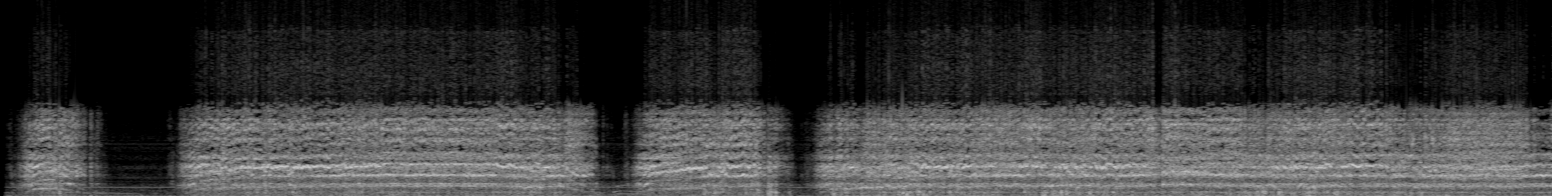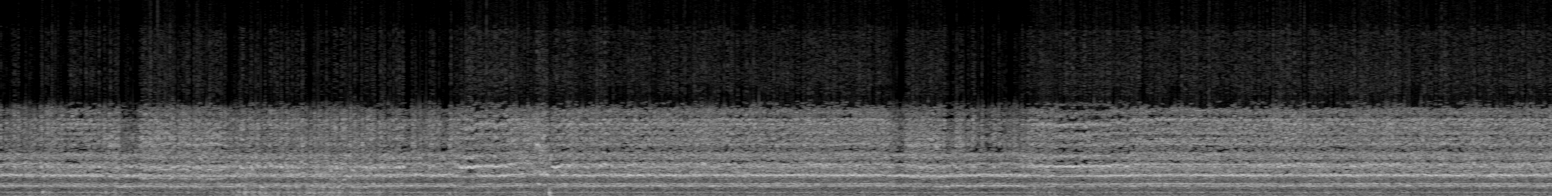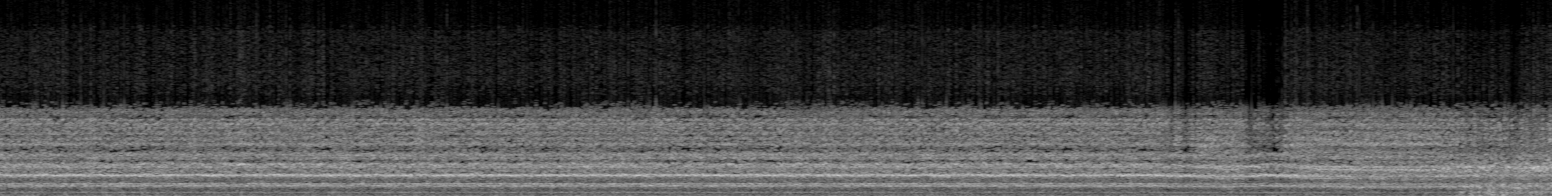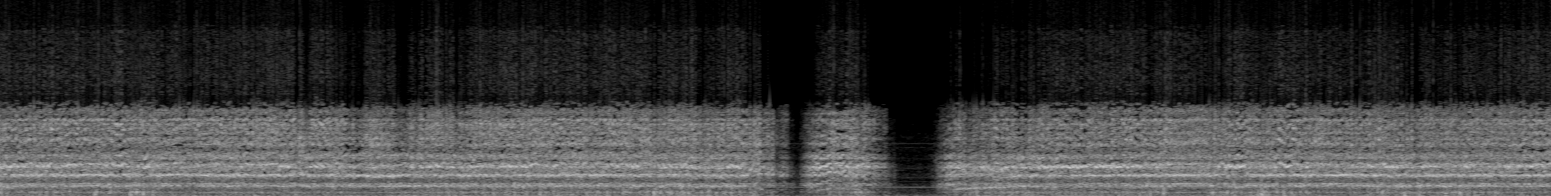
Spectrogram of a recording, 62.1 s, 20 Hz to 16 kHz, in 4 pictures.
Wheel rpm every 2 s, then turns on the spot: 60, 150, 220, 130, 150, 230, 230, 220, 220, 220, 230, 240, 230, 230, 230, 230, 230, 240, 240, 230, 230, 230, 210, 210, 230, 230, 240, 110, 160, 230, 230.
none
